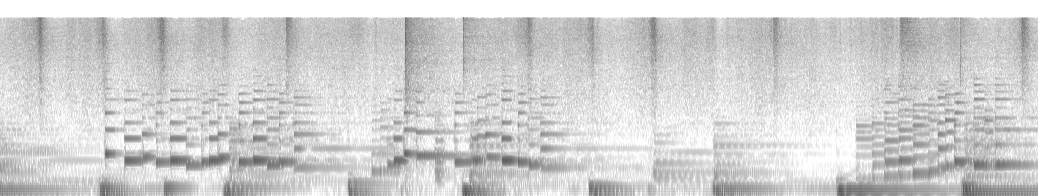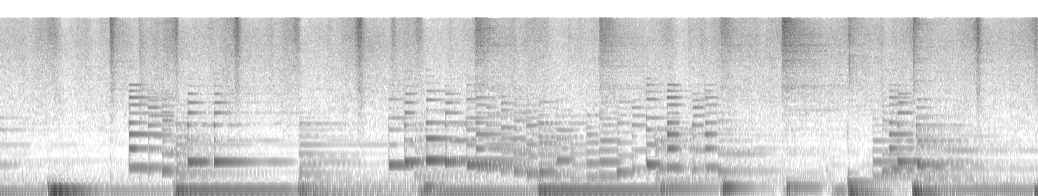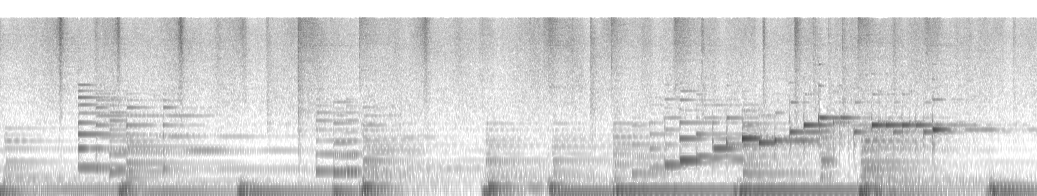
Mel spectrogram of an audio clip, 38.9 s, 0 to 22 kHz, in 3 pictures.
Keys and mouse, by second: 8.3 click, 11.5 click, 12.3 shift+click, 12.7 middle click, 15.7 click, 15.9 middle click, 16.1 shift+middle click, 16.5 shift+middle click, 18.9 right click, 21.3 click, 23.2 middle click, 25.9 middle click, 27.1 ctrl+shift+middle click, 28.0 middle click, 28.2 shift+middle click, 28.4 click, 29.1 shift+a, 33.2 click, 33.9 g, 34.6 shift+z, 35.4 click, 35.7 g, 36.2 click, 36.7 middle click, 37.1 g, 37.4 shift+z, 38.3 click, 38.5 middle click, 38.8 middle click.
